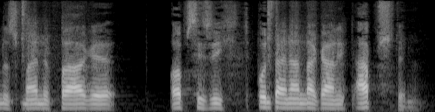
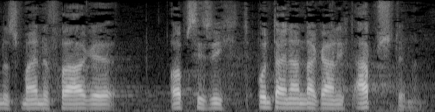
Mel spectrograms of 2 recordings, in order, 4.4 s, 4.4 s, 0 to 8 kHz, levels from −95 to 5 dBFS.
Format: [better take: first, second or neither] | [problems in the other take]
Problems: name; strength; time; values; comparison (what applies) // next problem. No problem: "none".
second | noise reduction (neural mask model RNNoise)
